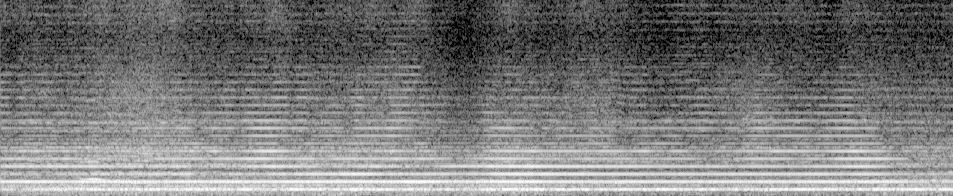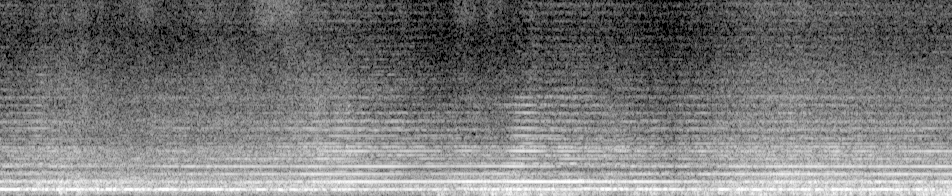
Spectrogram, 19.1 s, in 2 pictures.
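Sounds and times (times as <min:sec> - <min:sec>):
loud steady pitched tone: 0:00.0 - 0:19.0
rumbling track noise: 0:00.0 - 0:19.0.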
